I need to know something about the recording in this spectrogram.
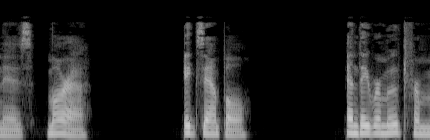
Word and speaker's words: Mara: The correct pronunciation is Mara.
